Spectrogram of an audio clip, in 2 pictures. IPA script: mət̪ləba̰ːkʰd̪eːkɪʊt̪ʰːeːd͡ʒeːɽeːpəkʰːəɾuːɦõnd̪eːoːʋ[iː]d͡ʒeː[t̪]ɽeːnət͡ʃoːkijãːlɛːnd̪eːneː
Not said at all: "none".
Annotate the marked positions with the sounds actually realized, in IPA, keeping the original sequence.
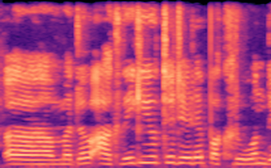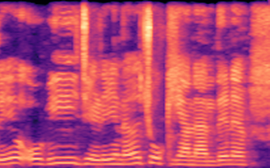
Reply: iː, none

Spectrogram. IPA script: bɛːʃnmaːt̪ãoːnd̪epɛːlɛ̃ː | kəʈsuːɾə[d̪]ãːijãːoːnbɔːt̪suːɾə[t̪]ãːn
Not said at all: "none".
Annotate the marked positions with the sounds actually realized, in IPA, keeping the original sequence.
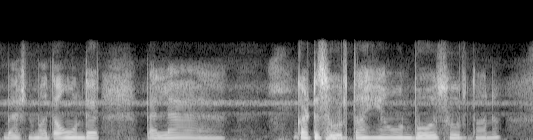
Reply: t̪, t̪

